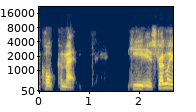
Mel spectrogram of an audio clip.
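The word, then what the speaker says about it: Cole Kmet: on offense has been cold Clement uh I said his name wrong Cole commit he is struggling right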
